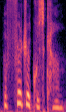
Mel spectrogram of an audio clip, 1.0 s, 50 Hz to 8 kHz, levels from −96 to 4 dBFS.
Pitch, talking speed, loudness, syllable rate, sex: 210 Hz, 240 wpm, -17 LUFS, 6.7 syllables/s, female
